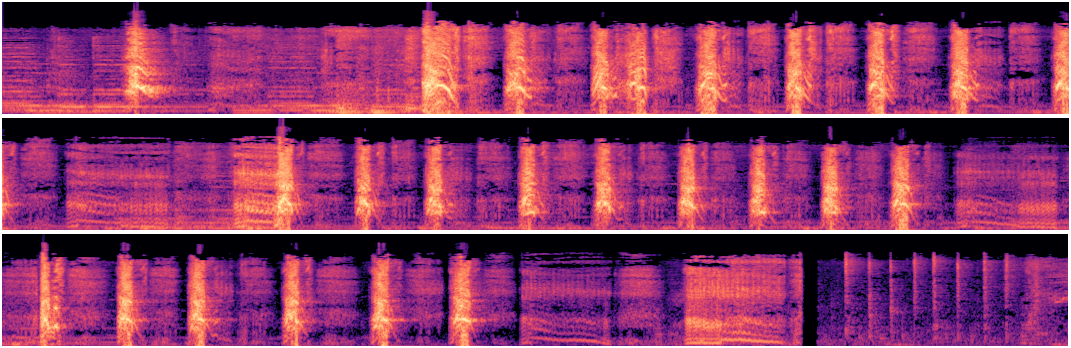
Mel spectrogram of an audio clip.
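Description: A small white Maltipoo barking in fast, even runs of short, sharp barks, about two a second, with a couple of brief pauses between runs.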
